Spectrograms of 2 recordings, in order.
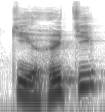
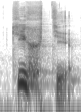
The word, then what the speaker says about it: кігті: час до дзвінкої г вона під час вимови змінюється на глуху Х кігті кігті легко легко у префіксах роз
